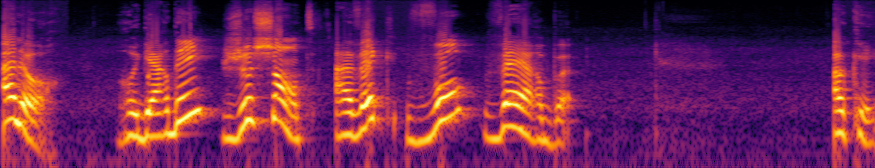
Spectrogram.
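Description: A woman teaches French on a live stream in a high, light voice. She speaks slowly and clearly for her learners and now and then sings lines of a song to them. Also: big pitch swings. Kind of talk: live-streamed language lesson.

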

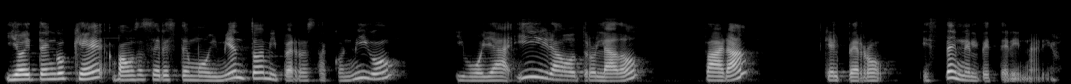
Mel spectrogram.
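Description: A woman's voice: medium pitch, animated, a little slow. A young woman teaching a live online Spanish lesson, reading out viewers' comments with patient encouragement and frequent laughter.

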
